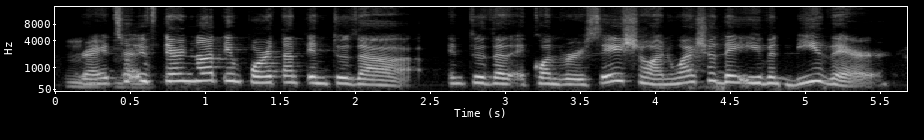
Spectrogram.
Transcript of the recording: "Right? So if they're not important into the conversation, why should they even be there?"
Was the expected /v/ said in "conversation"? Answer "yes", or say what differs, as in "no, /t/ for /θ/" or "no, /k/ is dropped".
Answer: yes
